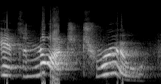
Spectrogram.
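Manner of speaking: loud, high shout. Denying the other speaker's claim about Squeezer's overbite, shouting. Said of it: "Why shout".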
